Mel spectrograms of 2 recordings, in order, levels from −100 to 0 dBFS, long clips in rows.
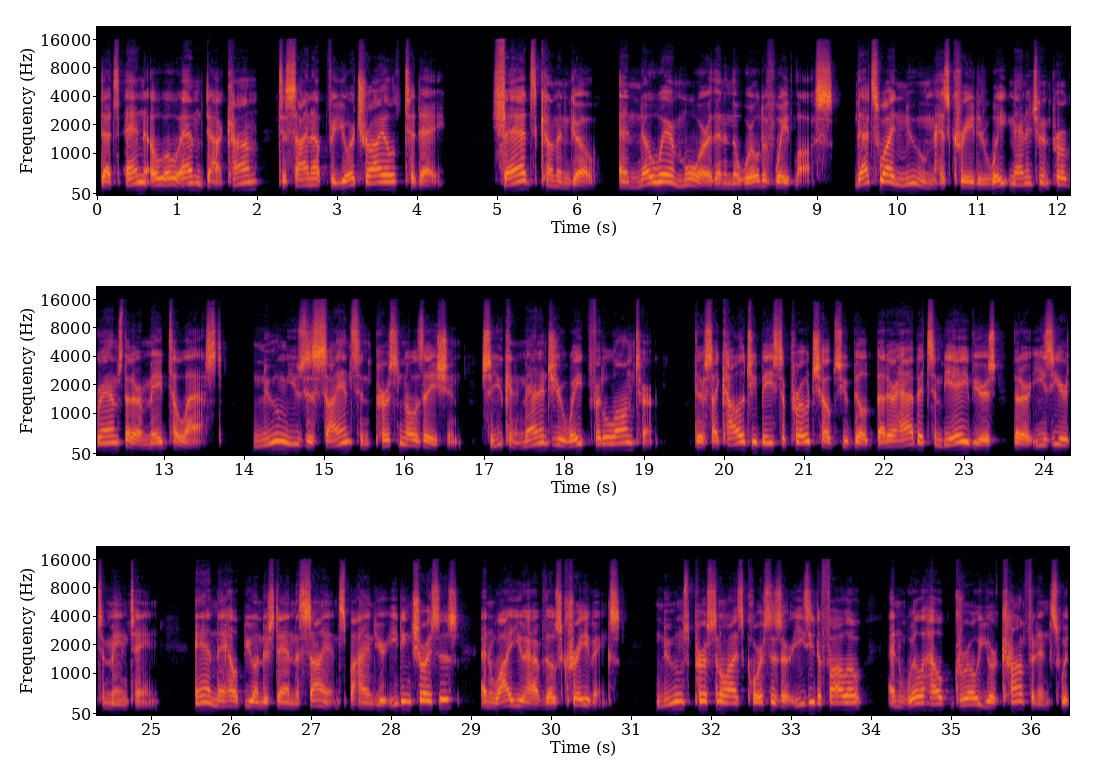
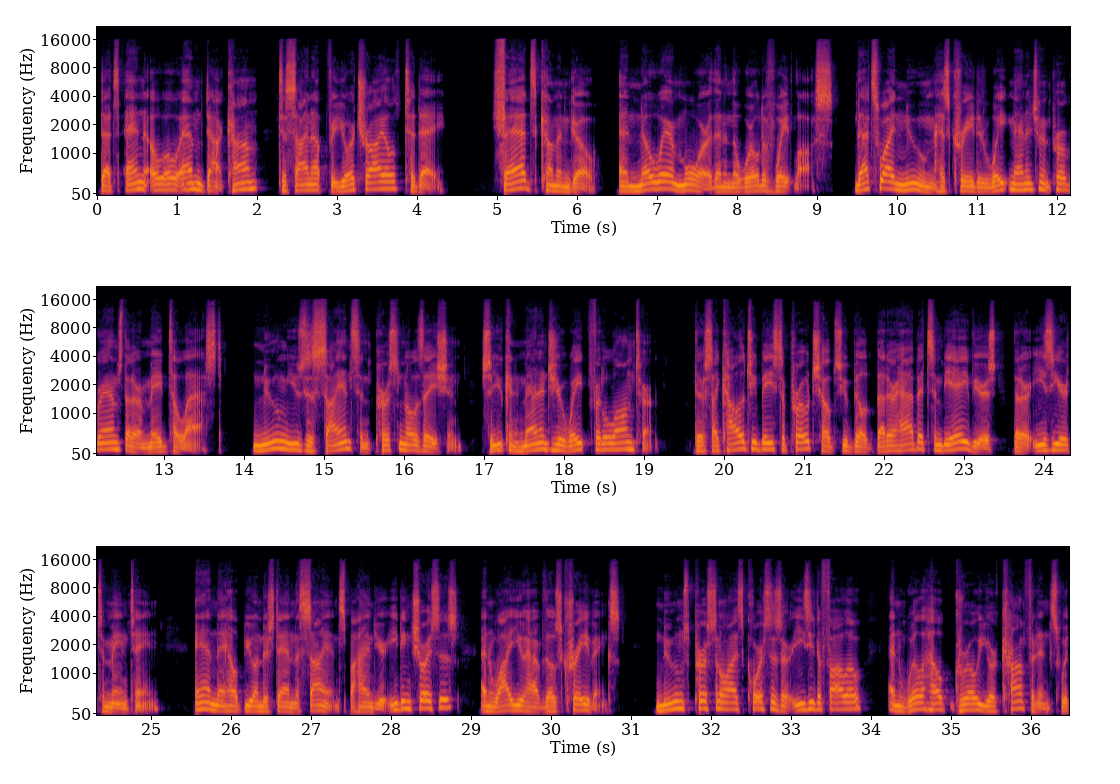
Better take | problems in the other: second | thin; very; fading below 300 Hz

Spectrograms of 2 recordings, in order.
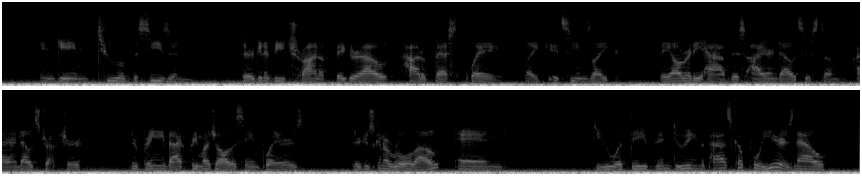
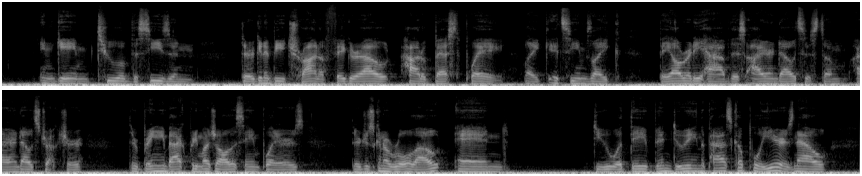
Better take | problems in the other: second | low rumble; loud; throughout; 1 dB below the speech; faint in the second

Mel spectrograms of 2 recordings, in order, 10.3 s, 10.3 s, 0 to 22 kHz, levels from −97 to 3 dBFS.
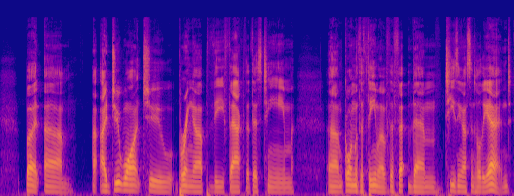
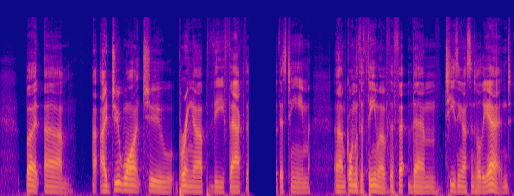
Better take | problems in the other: first | audio freezing; at 5 s for 0.5 s

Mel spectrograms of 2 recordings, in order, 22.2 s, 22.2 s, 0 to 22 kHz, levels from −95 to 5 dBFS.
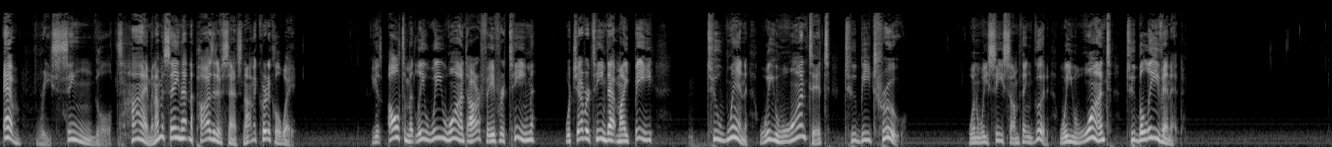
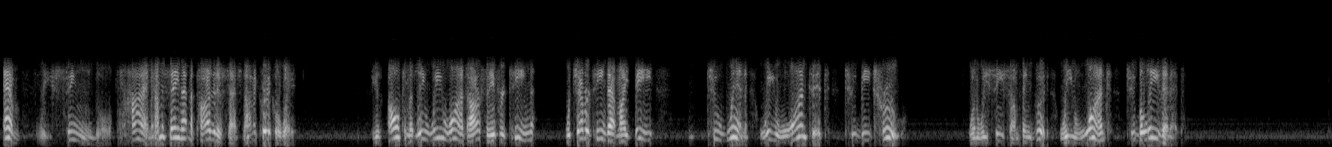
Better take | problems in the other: first | phone-call audio; poor line

